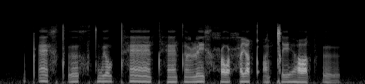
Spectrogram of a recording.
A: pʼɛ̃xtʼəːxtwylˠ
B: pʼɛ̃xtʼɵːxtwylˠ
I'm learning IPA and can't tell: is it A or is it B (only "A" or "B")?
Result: B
